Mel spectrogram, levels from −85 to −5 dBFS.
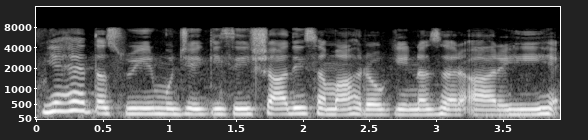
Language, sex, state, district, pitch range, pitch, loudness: Hindi, female, Haryana, Charkhi Dadri, 165-185 Hz, 175 Hz, -12 LUFS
